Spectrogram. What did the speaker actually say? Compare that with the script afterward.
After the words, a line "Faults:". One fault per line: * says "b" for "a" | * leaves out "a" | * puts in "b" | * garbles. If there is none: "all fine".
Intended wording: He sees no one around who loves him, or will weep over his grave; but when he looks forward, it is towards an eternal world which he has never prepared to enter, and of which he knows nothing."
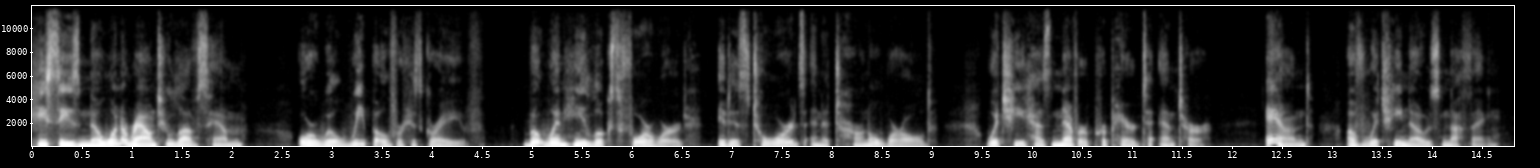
He sees no one around who loves him, or will weep over his grave; but when he looks forward, it is towards an eternal world which he has never prepared to enter, and of which he knows nothing."
Faults:
all fine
